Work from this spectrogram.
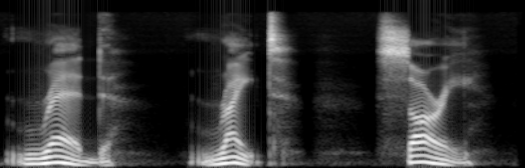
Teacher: For the R sound, your tongue doesn't touch anything. It's more relaxed and curved.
